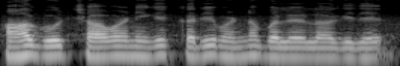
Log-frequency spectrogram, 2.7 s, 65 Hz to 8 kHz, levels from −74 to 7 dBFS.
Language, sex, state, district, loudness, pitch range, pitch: Kannada, male, Karnataka, Bangalore, -20 LUFS, 130-145 Hz, 135 Hz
